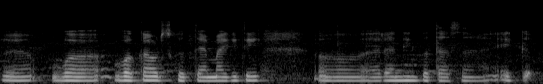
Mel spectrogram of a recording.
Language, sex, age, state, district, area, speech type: Goan Konkani, female, 30-45, Goa, Sanguem, rural, spontaneous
